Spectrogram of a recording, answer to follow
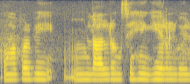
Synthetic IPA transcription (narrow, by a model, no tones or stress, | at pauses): ʋɐ̰ɦãpɐɾbʱilaːlɾə̃ŋɡseɦɛ̃ɡʱeːɾəlɡoɾ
